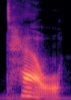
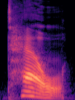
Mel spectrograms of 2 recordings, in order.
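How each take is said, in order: The two takes are said the same way.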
